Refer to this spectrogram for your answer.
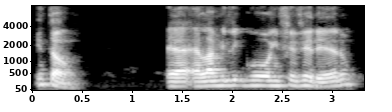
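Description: A Brazilian man in his thirties, chatting casually on a video call with a middle-pitched voice. He talks in a hesitant, halting way, restarting phrases and tagging questions onto his sentences. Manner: hesitant, repeats words, many "né" tags. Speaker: interviewee, immigration client.

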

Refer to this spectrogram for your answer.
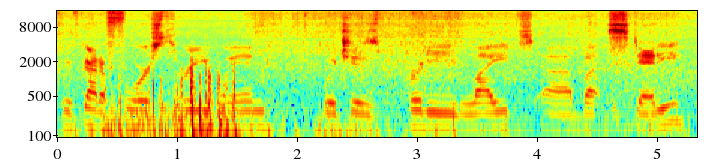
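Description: A man's voice: medium pitch, slow pace. Man vlogging from a windy sailboat. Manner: relaxed, explanatory, many fillers. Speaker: sailing travel vlogger. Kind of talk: casual vlog to camera. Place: outdoors on a sailboat deck at sea. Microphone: handheld camera at arm's length. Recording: loud wind and water noise. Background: wind and waves.

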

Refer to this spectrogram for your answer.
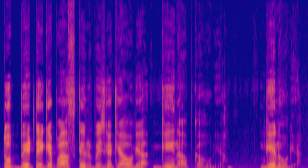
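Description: Lively high-voiced male teacher. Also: moderate pace, no room sound, studio quality. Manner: animated, asks questions and answers them himself. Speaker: commerce teacher. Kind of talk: classroom lecture with home examples.

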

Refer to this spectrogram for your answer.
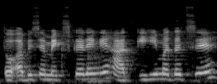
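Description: A woman with a fairly high, steady voice talks a little fast while hosting a cooking channel. In her kitchen, with a Pakistani Urdu accent, she chats through a home recipe step by step, using lots of filler phrases.

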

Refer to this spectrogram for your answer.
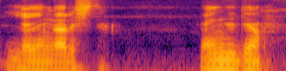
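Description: A man's voice: on the low side, completely flat delivery, measured pace, creaky, a little mellow. A man livestreaming, talking casually and colloquially to viewers in a grumbling, teasing way. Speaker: live streamer.

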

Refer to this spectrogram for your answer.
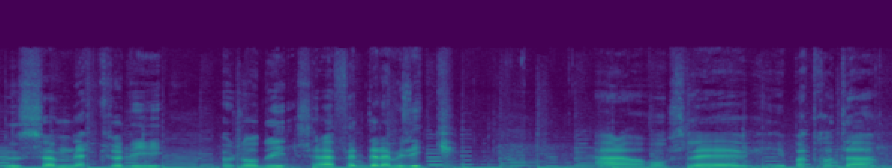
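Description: A man's voice: medium pitch, normal speed, over music. Young man vlogging from his phone. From France. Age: 20s. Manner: relaxed chatty, lots of fillers. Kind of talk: casual travel vlog. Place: outdoors by the sea and in a camper van. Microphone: phone at arm's length.

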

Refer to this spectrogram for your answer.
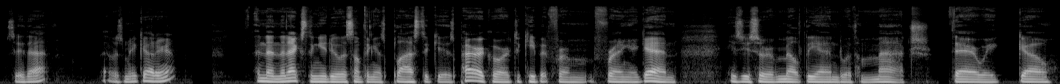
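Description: A bushcraft vlogger in his forties narrates a casual vlog voice-over, recorded on a voice-over mic rather than outdoors. His medium-pitched voice is steady and moves at normal speed, with studio-quality sound and no echo. His manner is jokey and self-mocking.

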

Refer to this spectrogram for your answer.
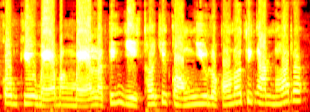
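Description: A young woman, chatting at home with her child and slowing down to coax out the right words. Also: a little high, a crowd in the background. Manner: coaxing, slows down to model words for the child. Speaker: mother filming her child. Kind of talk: casual home chat with a child. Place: at home indoors.

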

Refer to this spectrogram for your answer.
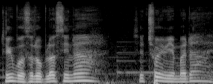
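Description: A young man doing a crude comedic parody dub, brash and swearing through rapid-fire jokes. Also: a little high, steady tone, faint music behind. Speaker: parody dubber.

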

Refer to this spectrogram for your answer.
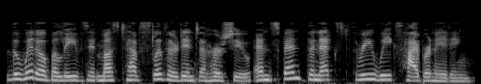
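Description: A woman narrating a news story in an even, measured scripted read. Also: mid-range voice, no room sound, muffled recording.

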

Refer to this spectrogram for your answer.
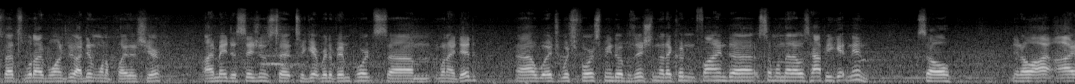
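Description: After the game, a hockey bench coach in his thirties speaks candidly and casually, quick and fairly high-voiced, in a plain, halting way that keeps doubling back on words. A handheld interview mic picks him up inside a blue-block-walled indoor sports hall, with clear venue noise and ambience behind him.

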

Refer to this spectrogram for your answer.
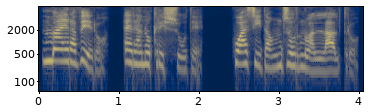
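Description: A woman reading a first-person story as an audiobook narrator in an even storytelling delivery. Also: high-pitched, normal speed, no echo, studio quality.

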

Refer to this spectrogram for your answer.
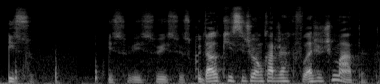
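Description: A man with a Brazilian accent playing a multiplayer game with a friend, excitedly shouting warnings and cheering him on. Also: a little high, rapid-fire, slight background noise. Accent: Brazilian Portuguese. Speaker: gameplay co-player. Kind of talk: excited gaming chat.

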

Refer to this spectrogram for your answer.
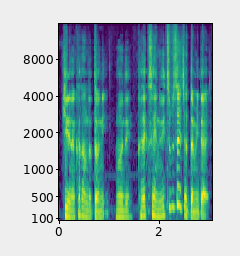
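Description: A man reading aloud a gentle little girl who waters a withered flowerbed in a video game, soft and hopeful. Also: mid-range voice, wildly swooping pitch, racing, no room sound.

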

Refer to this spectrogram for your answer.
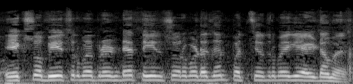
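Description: A shopkeeper showing his cosmetics stock in a crowded shop, reeling off prices per dozen and per piece in a steady sales patter. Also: high voice, brisk. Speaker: wholesale shopkeeper. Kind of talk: sales pitch.

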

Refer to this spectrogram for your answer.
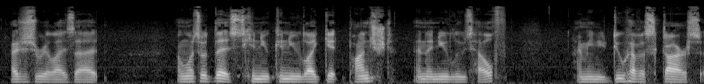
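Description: Playing at his computer for a commentary video, a young man keeps crying "no" in disbelief and frustration. His mid-range voice sounds a bit bright and clean, though the audio quality is poor.

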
